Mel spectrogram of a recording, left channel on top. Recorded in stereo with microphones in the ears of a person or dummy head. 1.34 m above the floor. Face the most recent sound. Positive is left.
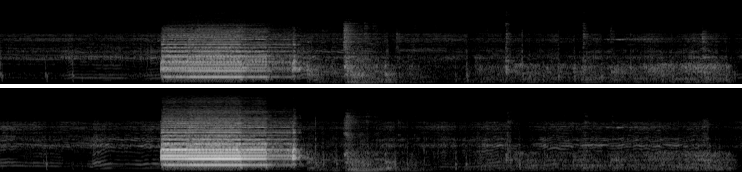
turn(degrees=80)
